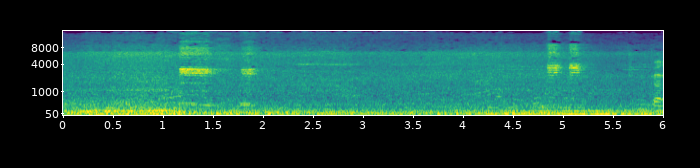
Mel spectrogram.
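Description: Steady low rumble of road traffic, with background voices and two brief high-pitched sounds, about a second in and near the end.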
